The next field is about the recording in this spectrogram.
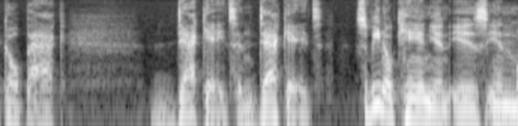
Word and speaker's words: Sabino: I don't know if I'm saying that right. Sabino? – Sabino, yeah. – Sabino. – Sabino Canyon. – Spell it. – S-A-B-I-N-O.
